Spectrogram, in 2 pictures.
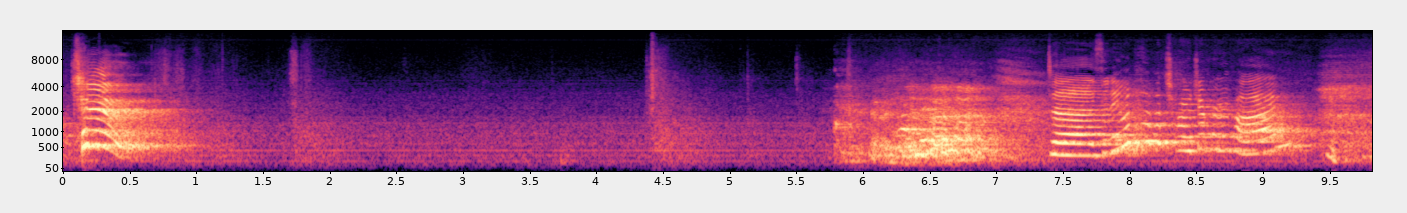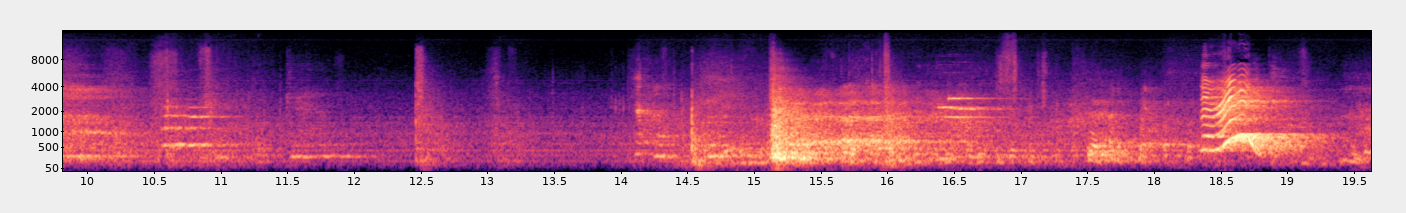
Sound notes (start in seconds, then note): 5.8 laughter; 16.2 charger chimes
